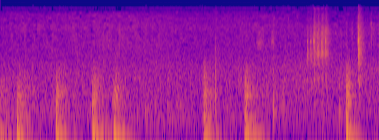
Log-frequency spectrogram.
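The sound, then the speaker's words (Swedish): Heavy, dull thuds land on a wooden floor in an uneven rhythm, about eight impacts spaced irregularly, some in quick pairs, muffled, coming from the deck above. “Ett dunsande i golvet”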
